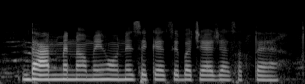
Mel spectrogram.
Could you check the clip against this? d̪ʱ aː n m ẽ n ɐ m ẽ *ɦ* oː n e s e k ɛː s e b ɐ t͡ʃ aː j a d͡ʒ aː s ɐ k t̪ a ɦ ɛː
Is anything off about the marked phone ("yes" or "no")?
no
